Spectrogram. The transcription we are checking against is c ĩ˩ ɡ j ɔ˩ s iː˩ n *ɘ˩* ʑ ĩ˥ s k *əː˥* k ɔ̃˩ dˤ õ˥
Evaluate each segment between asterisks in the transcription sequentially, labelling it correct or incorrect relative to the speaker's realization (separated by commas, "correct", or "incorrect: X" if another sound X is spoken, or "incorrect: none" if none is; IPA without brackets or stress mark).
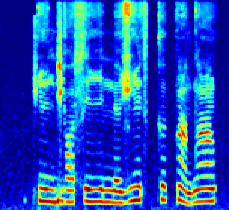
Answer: correct, correct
